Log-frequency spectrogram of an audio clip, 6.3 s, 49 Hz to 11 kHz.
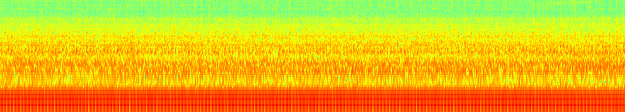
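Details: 1975 Case 680CK diesel backhoe, first start after long storage, after changing water-contaminated oil, adding coolant and hydraulic oil and new batteries: steady, even low diesel rumble at idle with no stumbling or misses; running normally.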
